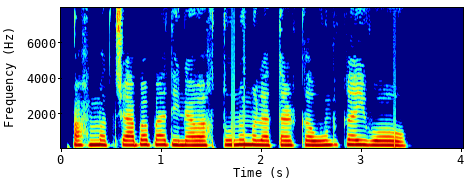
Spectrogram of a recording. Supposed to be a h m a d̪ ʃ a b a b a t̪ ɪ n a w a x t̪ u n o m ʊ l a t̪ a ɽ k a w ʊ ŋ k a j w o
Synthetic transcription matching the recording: a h m a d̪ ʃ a b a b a d̪ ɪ n a w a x t̪ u n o m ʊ l a t̪ a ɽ k a w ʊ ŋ k a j w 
